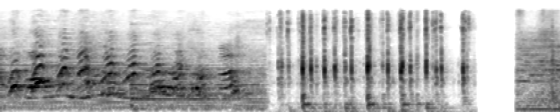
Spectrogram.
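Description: People laughing loudly for about two seconds, then a quick, irregular run of sharp clicks for about a second and a half. The clicks stop abruptly into dead silence.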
